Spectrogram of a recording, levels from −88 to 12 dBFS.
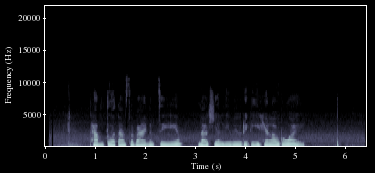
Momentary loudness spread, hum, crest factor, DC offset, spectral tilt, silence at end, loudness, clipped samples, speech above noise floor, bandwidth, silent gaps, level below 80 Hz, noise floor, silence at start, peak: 13 LU; none; 14 dB; under 0.1%; -9 dB/octave; 0.55 s; -19 LUFS; under 0.1%; 38 dB; 5.2 kHz; none; -56 dBFS; -55 dBFS; 0.95 s; -6 dBFS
